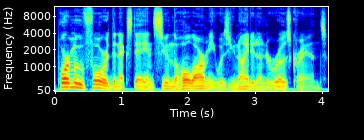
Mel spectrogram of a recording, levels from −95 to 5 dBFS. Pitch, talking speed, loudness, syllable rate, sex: 100 Hz, 235 wpm, -21 LUFS, 6.1 syllables/s, male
